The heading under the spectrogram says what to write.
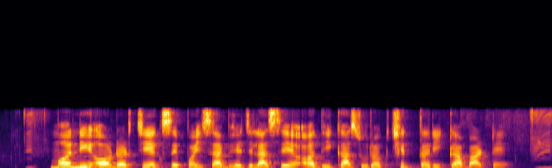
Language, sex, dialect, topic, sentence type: Bhojpuri, female, Northern, banking, statement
